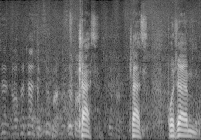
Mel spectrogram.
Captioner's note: voiceover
